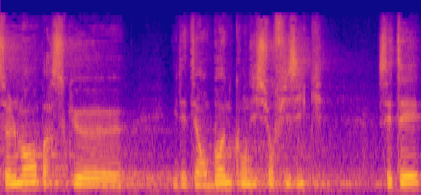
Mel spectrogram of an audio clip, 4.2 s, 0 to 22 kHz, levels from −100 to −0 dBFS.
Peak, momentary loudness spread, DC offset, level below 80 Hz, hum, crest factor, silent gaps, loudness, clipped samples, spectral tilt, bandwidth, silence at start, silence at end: -10 dBFS; 18 LU; under 0.1%; -72 dBFS; none; 14 dB; none; -23 LUFS; under 0.1%; -3.5 dB/octave; 16 kHz; 0 s; 0 s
